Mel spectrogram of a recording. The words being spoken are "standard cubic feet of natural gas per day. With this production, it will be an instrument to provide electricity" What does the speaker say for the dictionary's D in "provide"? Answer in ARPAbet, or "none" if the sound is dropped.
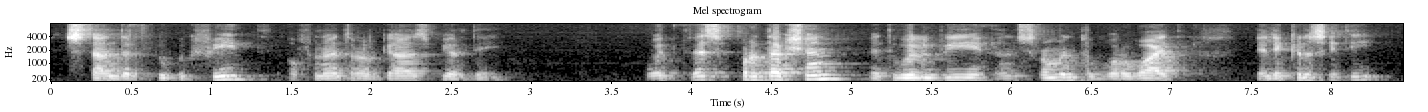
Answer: D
